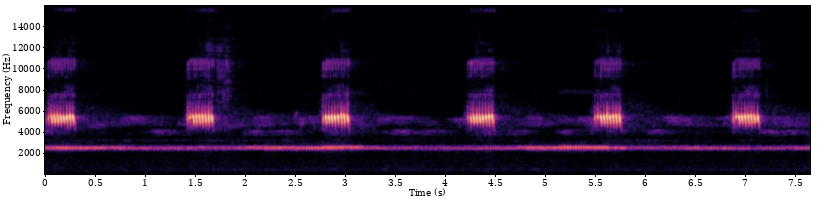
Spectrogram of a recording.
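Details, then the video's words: In field grass where crickets and grasshoppers live, six loud, sharp, high chirp pulses come roughly every 1.3 seconds against a continuous thin buzzing hum. "Сверчки и кузнечики в полевой траве"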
